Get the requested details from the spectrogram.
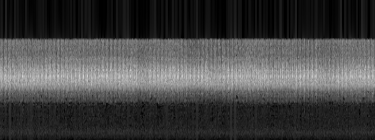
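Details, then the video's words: Crickets chirping, males stridulating by running one wing's toothed vein across the other: a dense, unbroken high shimmering trill that holds steady throughout, with faint softer hiss lower down and no other sounds. "cricket sound"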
